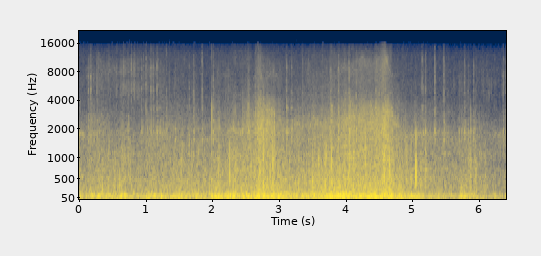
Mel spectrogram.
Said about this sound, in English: Oof. Windy.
